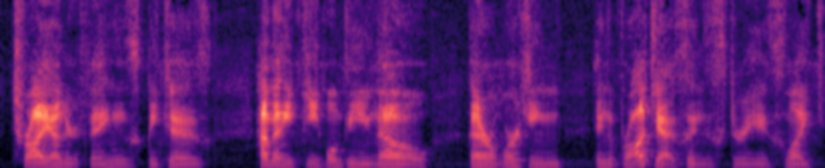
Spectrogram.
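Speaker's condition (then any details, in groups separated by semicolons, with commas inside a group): Cleft lip and palate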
